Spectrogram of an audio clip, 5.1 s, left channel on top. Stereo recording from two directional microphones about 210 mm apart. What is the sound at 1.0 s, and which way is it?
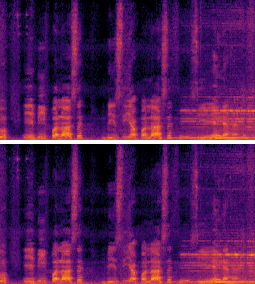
Speech, 15° left (ahead or behind).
